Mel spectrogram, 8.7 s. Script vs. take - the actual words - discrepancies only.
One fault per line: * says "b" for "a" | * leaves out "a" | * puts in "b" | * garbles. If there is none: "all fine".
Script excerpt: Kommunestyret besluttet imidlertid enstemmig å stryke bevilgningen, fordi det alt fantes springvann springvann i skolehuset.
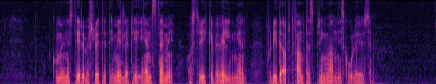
* leaves out "springvann"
